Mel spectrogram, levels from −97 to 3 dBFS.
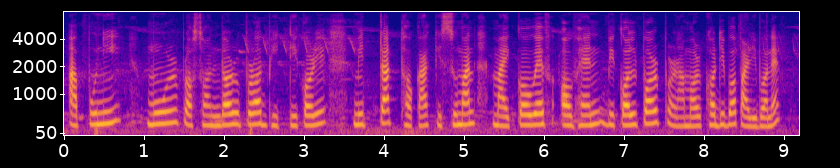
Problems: constant background noise, background conversations at intervals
